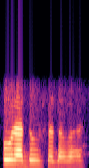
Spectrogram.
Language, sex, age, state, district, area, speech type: Maithili, female, 18-30, Bihar, Saharsa, rural, conversation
